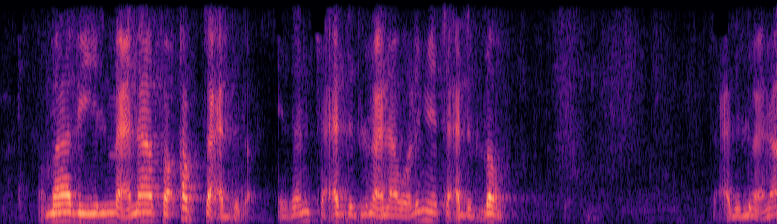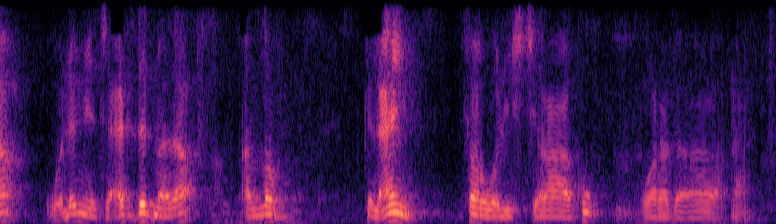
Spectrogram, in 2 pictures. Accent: Algeria; وكان حتى عندنا في الجزائر أيضا،

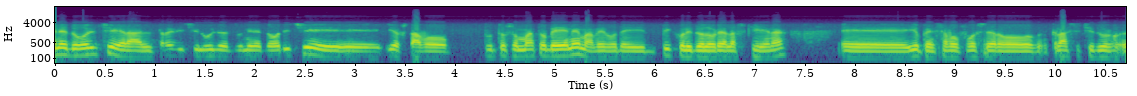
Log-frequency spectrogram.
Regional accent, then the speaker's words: Trescore Balneario, Lombardy, Italy; born there; la mia famiglia è ancora ben radicata nel paese dove sono nato, quindi a Trescore Balneario. Siamo una famiglia molto, molto numerosa, siamo 5 figli

